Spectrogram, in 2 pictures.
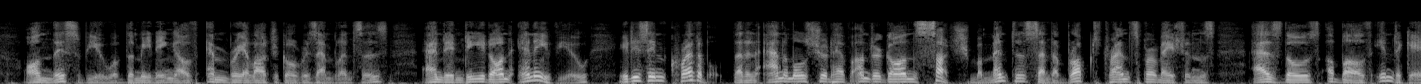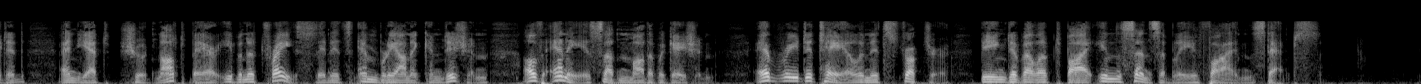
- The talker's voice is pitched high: No, low, 105 Hz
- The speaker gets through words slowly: Yes, slow, 125 wpm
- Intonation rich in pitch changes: Yes, wide, 6.5 semitones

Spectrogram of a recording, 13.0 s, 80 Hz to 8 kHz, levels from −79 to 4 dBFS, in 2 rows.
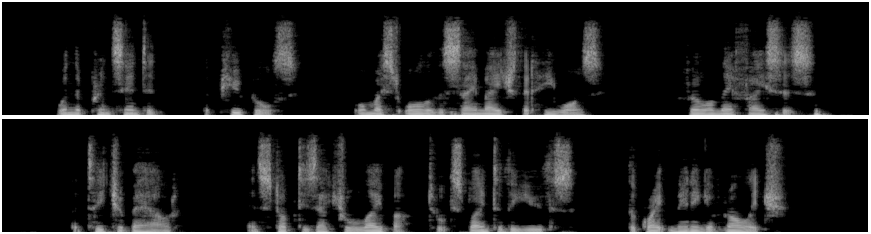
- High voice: No, low, 110 Hz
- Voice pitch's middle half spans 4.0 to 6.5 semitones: No, narrow, 2.5 semitones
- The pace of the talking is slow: No, average, 170 wpm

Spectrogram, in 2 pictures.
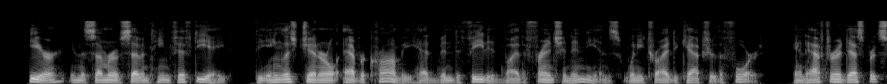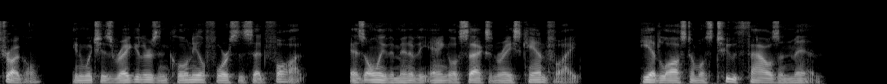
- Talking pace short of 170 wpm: No, average, 195 wpm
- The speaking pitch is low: Yes, very low, 95 Hz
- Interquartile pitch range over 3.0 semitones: No, average, 2.7 semitones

